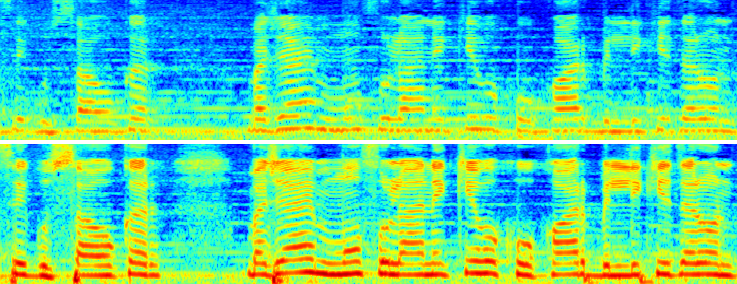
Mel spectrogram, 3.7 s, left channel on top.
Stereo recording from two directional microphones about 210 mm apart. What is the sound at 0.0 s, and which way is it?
A woman's voice, 40° right (ahead or behind).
